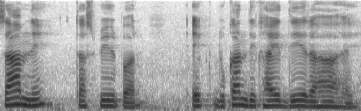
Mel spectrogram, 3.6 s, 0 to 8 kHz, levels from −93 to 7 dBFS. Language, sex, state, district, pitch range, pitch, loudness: Hindi, male, West Bengal, Alipurduar, 125-155 Hz, 145 Hz, -17 LUFS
